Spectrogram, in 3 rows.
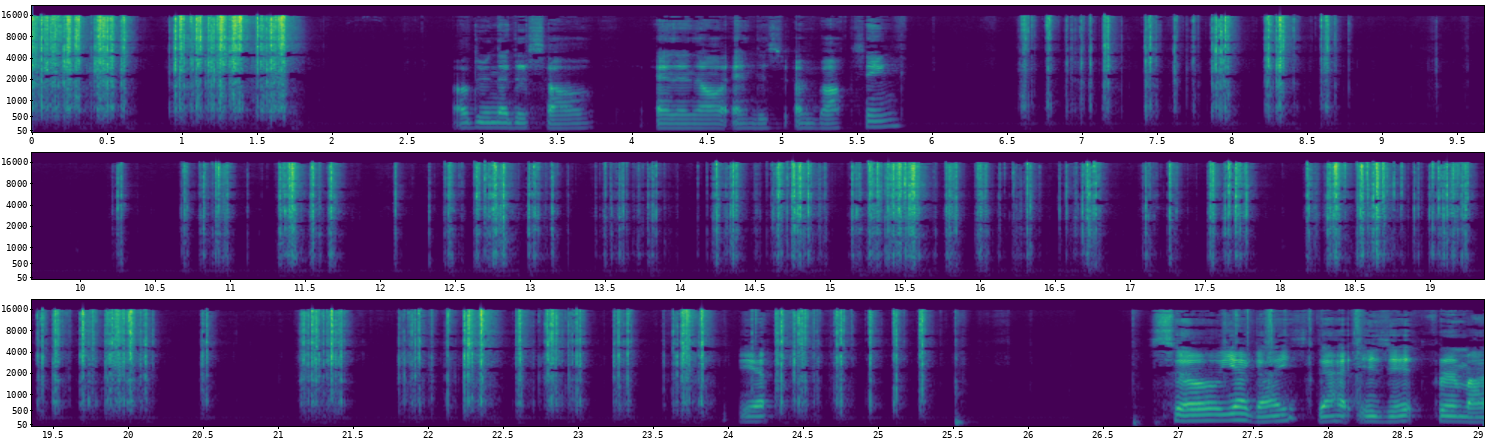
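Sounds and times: plastic puzzle cube clicking: 0.0 - 1.8, 6.6 - 8.8, 10.2 - 25.5.

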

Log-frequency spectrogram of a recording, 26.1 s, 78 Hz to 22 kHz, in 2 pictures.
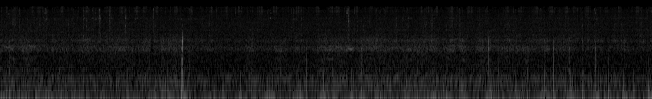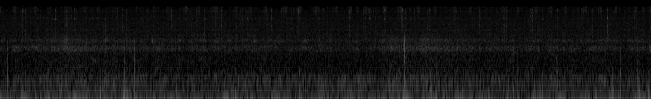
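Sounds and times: horse hooves on grass: 0.0 - 26.0
wind on microphone: 0.0 - 26.0.

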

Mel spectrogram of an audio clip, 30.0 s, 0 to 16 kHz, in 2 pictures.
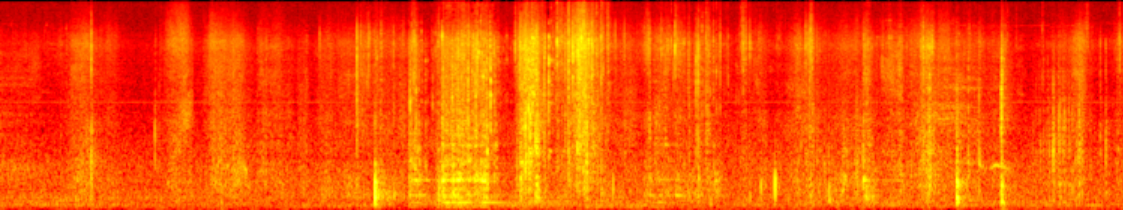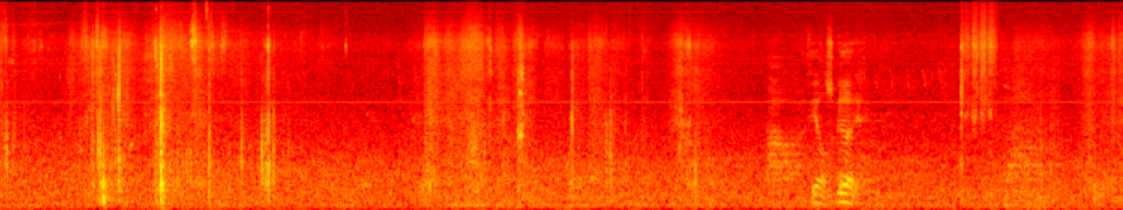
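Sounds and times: twigs rustling and crackling: 3.6 - 18.9
twigs snapping: 4.7 - 10.9.

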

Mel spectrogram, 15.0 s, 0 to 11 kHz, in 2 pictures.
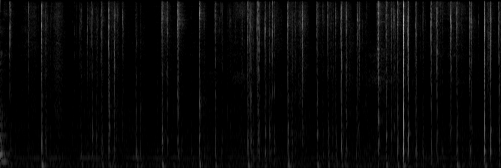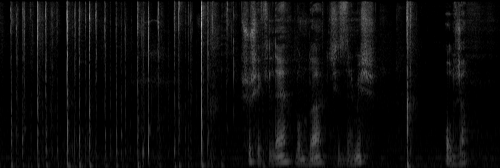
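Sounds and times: keyboard typing clicks: 0.0 - 11.0
faint low hum: 0.0 - 15.0.

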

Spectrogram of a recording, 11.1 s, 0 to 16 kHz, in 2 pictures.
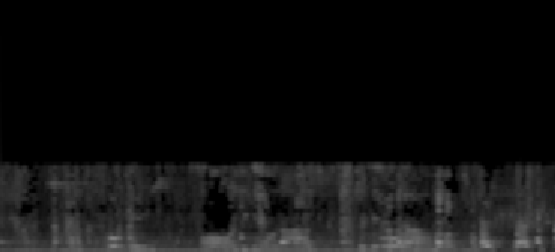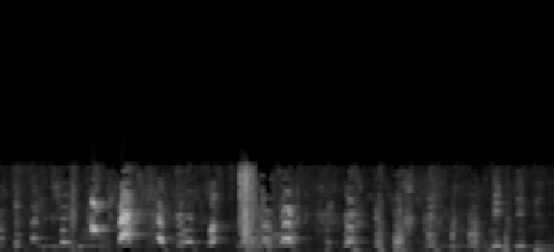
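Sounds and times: dog yipping and whining: 6.4 - 9.3.

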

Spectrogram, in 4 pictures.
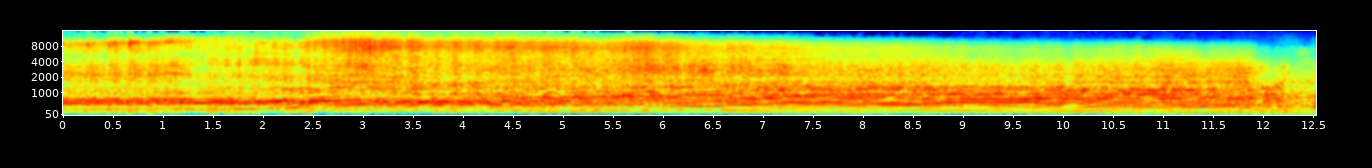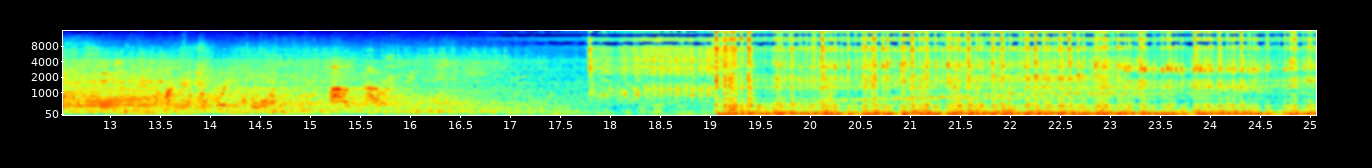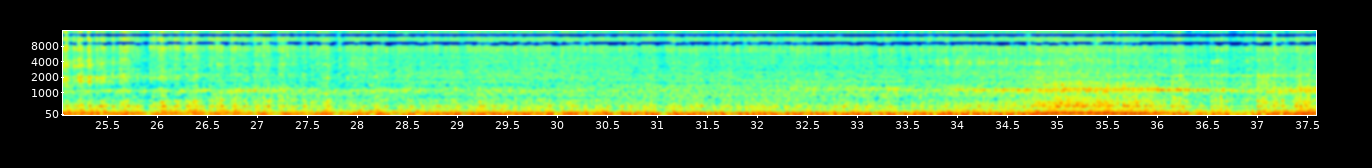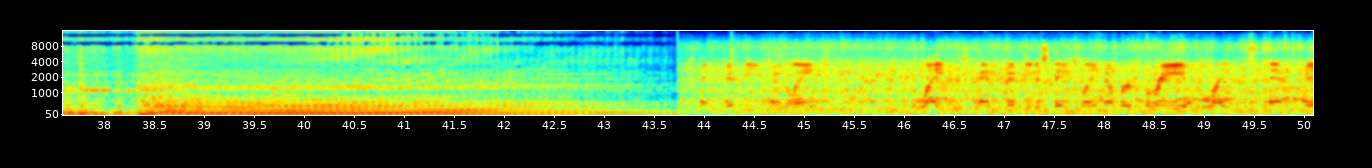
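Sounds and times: truck engine idling: 17.7 - 50.0.

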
